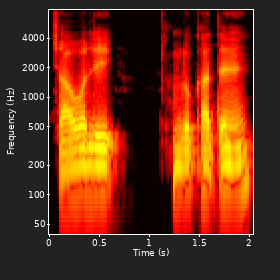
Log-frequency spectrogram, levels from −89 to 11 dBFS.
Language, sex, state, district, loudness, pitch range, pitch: Hindi, male, Bihar, Lakhisarai, -18 LUFS, 95-100 Hz, 100 Hz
